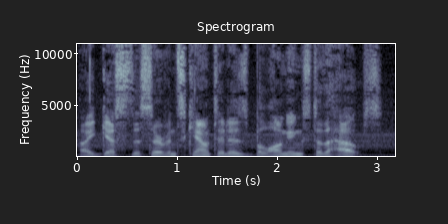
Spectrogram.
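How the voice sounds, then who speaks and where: Casting: male actor as stern middle-aged dad, low register, clipped formal speech, cold executive, visual novel. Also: steady tone, normal speed, lightly acted. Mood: stern, measuring. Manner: formal, curt. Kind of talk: visual novel character acting.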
